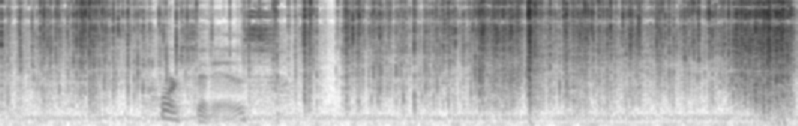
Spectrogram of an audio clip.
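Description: Plastic packaging for a foot file crinkles and crumples up close in several bursts, with a tearing rustle mixed in as a person talks over it.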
